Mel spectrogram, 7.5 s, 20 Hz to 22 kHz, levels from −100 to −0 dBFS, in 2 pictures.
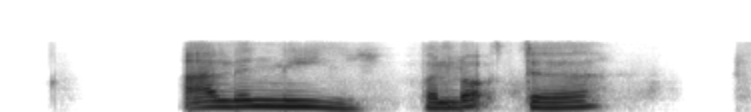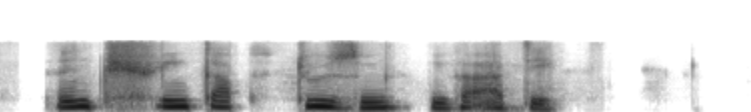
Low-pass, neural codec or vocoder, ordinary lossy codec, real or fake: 5.4 kHz; codec, 16 kHz, 0.7 kbps, FocalCodec; AAC, 48 kbps; fake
